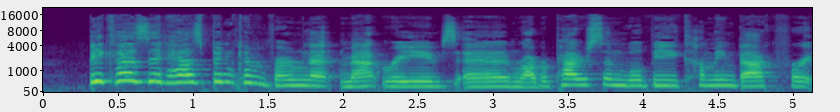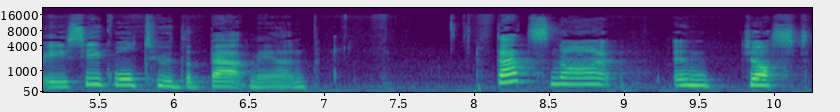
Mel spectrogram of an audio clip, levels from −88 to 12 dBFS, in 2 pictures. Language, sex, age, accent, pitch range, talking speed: English, female, 20-39, American, 205-265 Hz, 145 wpm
